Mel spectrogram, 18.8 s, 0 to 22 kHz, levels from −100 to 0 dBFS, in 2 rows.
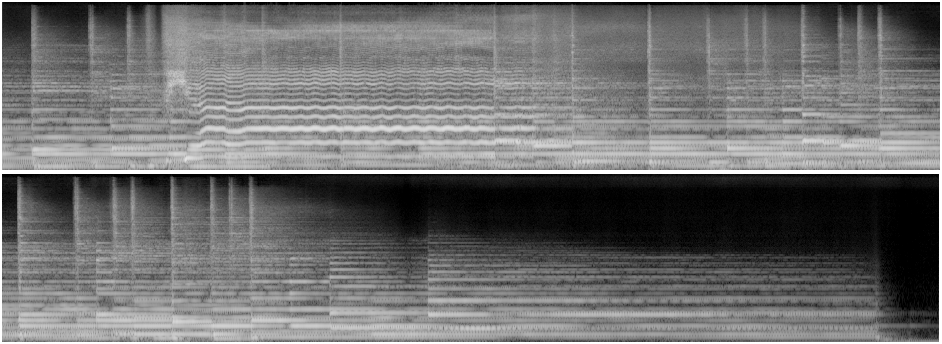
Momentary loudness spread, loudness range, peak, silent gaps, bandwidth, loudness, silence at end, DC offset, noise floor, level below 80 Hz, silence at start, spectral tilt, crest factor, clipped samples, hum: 19 LU; 17 LU; -2 dBFS; none; over 20 kHz; -18 LUFS; 0.6 s; under 0.1%; -56 dBFS; -50 dBFS; 0 s; -3 dB/octave; 18 dB; under 0.1%; none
